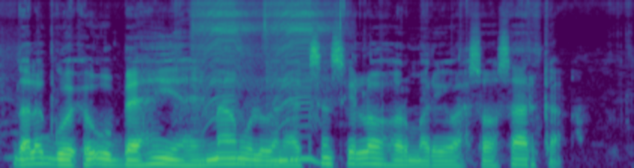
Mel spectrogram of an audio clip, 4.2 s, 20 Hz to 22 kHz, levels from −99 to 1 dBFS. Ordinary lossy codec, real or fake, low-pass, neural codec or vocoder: none; real; none; none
